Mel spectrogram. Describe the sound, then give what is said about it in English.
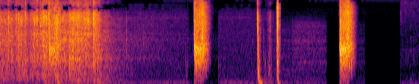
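Aluminum foil is pulled from a roll and torn, giving four short, sharp crackling bursts, two of them close together, after a brief stretch of talk. “Let me get you some aluminum foil.”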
